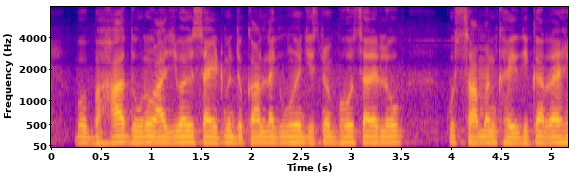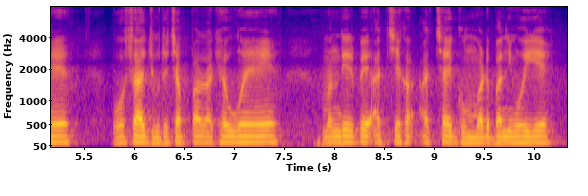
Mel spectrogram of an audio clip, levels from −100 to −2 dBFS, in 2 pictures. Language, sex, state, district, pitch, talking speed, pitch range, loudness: Hindi, male, Bihar, Sitamarhi, 120 Hz, 190 wpm, 120-125 Hz, -21 LUFS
